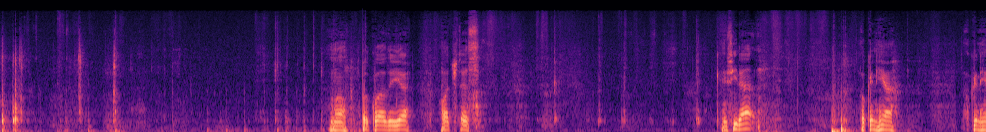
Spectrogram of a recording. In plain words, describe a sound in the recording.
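Plastic parts click and knock as a controller is handled.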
